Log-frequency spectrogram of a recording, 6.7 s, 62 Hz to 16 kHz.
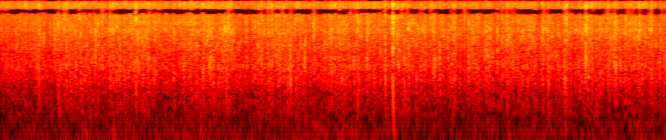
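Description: Rain falling on a Naturehike Cloud-Up 2 tent's flysheet: a steady hiss of rain with many small separate drop taps, and one sharper tap about four seconds in.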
